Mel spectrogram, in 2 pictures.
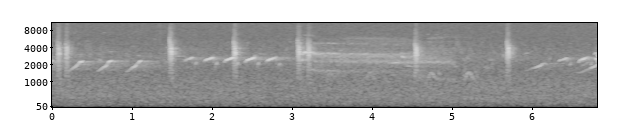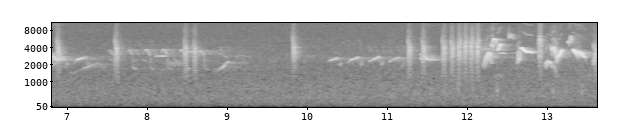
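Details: A woodpecker pecks a tree in the countryside at the end of the day, with sharp taps every second or two and a final quick rattling burst, while small birds chirp amid slight wind, a distant plane and road hum.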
